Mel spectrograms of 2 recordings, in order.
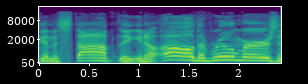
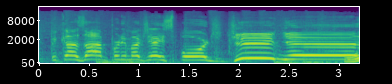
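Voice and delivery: boastful; 5 semitones higher, 4 dB louder, slower than usual. Acted. Boastful intro.

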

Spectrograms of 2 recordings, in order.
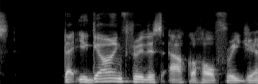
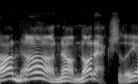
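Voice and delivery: high, breezy "oh, no"; light, upbeat acted refusal; confident brush-off; 8 semitones higher than usual. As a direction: wave it away cheerfully. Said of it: "you smile and you confidently say".

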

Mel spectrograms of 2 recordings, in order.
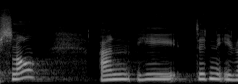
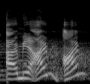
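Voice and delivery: ordinary delivery

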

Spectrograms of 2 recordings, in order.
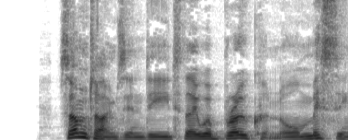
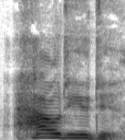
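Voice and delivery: scarecrow's loud, high greeting, falling at the end; 8 semitones higher, 5 dB louder than usual. A narrator's reading. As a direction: greet heartily, pitch starting high and dropping. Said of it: "answered the scarecrow".

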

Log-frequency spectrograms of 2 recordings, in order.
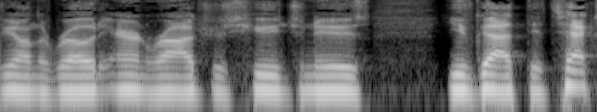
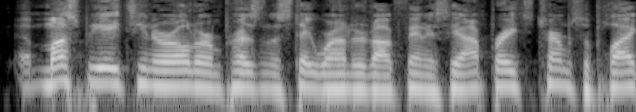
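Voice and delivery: fast legal disclaimer; faster than usual. Acted. Ad disclaimer read at the end.

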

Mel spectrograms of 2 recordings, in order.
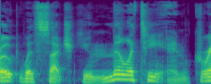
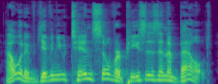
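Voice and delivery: higher, sharp reproach; indignant commander; 9 semitones higher than usual. Acted. Joab rebukes the soldier, higher and indignant. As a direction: demand why he didn't strike. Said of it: "Joab exclaimed".

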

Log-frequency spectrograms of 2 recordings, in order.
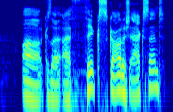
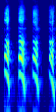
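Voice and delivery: a high, put-on canned laugh; mock robotic assistant laugh; 13 semitones higher than usual. Imitating the Alexa answering a request to laugh with a mock laugh. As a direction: play the smart speaker cackling on cue. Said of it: "So now it says".

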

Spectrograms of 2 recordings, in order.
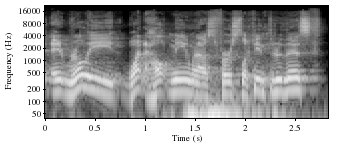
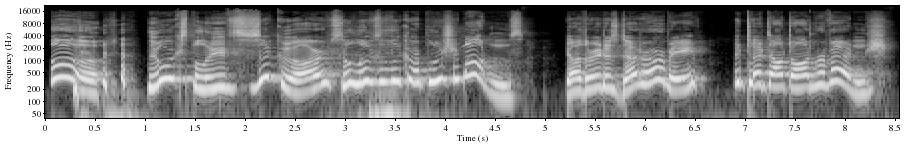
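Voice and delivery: Ray Romano impression; 8 semitones higher than usual. Host reading the card's flavor text as a higher, hammy sitcom dad. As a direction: read it like a whiny sitcom dad. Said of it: "it's always easier for me just to do, like, Ray Romano".

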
